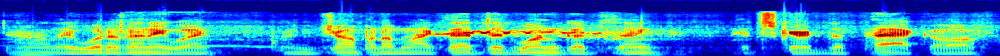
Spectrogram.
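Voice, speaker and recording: An actor playing a steady, tough, wry American frontier marshal, terse and commanding, in an old-time radio western. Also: male voice, a bass voice, moderate pace, muffled recording. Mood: grim, commanding. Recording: noisy old radio recording.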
